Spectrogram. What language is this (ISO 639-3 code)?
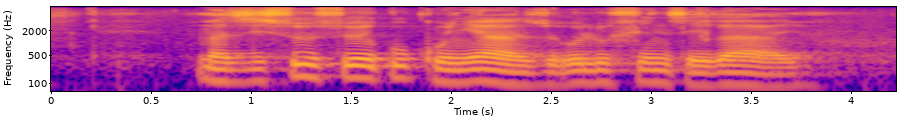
zul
